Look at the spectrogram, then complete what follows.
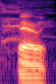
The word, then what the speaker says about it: Farrelly: Yes, Farrelly.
